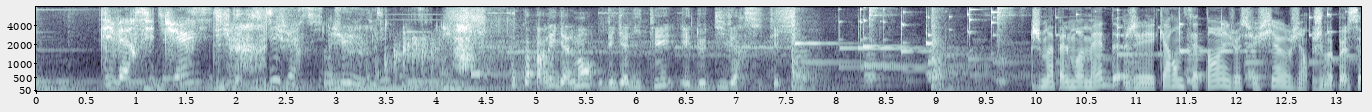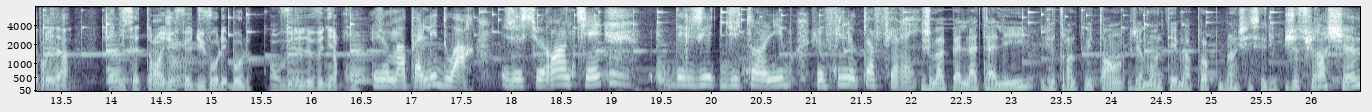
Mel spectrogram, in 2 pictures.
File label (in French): radio pub spot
